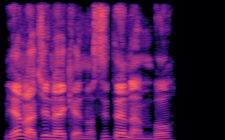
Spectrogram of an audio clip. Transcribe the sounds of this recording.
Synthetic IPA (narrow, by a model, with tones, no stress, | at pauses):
ja˦na˨t͡ʃi˦ne˦ke˨nɔ˨si˦t̬e˦na̰˨m̩˨bʊ˦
